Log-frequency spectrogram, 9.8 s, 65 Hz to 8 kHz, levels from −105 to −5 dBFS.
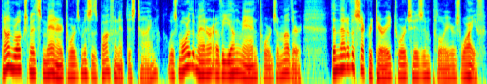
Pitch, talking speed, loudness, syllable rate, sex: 110 Hz, 180 wpm, -19 LUFS, 4.8 syllables/s, male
